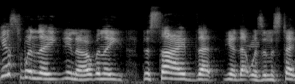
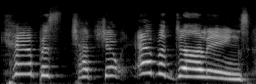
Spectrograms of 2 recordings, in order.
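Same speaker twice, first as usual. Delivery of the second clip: high, drawn-out diva host; campy drag queen; 8 semitones higher, slower than usual. Acted. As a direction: play a vain, fabulous drag host.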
